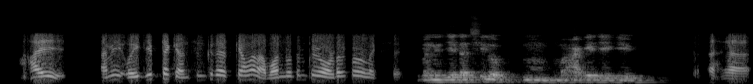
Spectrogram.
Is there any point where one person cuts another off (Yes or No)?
No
